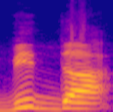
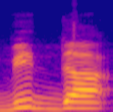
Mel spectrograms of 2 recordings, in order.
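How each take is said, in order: Both takes have the same delivery.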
